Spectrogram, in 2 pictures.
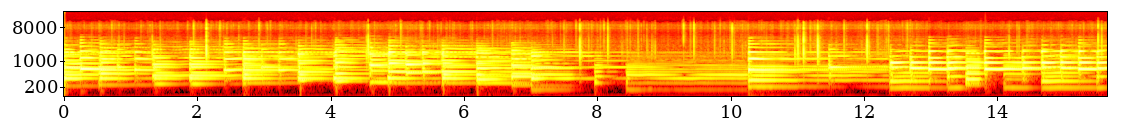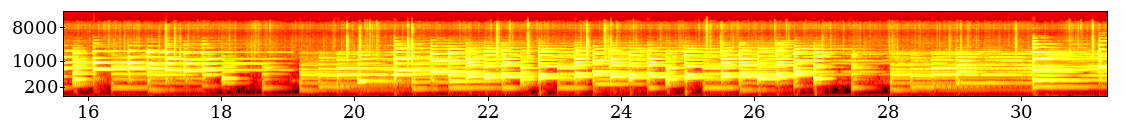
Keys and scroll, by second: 7.1-8.0 scroll, 8.4-9.0 scroll, 9.8 scroll, 23.6 scroll, 25.4 scroll, 26.0 scroll, 26.8 scroll.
